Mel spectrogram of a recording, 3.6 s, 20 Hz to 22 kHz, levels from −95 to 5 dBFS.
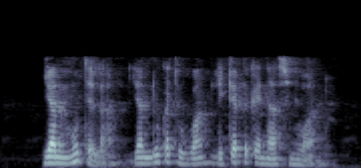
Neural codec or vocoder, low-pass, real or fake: codec, 44.1 kHz, 7.8 kbps, DAC; 5.4 kHz; fake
